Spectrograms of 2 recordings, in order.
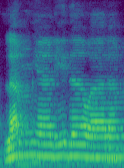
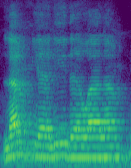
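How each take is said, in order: No difference in how they are said.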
